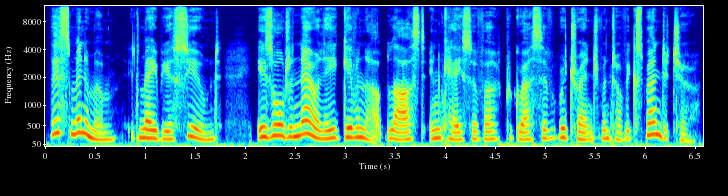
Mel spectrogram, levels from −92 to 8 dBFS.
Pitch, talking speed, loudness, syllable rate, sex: 205 Hz, 175 wpm, -18 LUFS, 6.2 syllables/s, female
